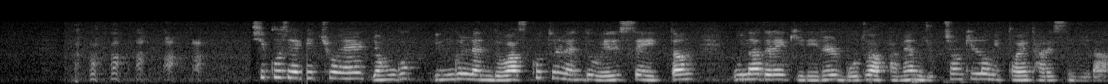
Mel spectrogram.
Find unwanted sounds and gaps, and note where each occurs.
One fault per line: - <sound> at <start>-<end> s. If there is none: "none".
- laugh at 0.7-2.3 s
- dropout at 3.0-3.1 s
